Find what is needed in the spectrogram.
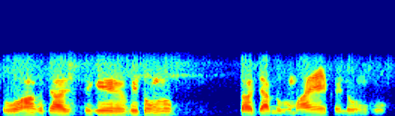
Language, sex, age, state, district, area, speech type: Hindi, male, 45-60, Uttar Pradesh, Mirzapur, rural, conversation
